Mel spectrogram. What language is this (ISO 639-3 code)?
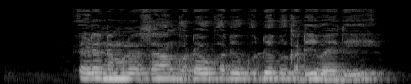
sbn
